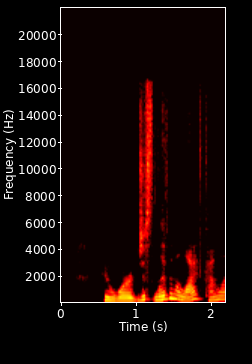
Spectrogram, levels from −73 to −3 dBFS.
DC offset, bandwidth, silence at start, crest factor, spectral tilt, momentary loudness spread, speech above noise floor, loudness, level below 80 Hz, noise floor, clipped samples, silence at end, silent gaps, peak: under 0.1%; 17 kHz; 0.6 s; 14 dB; -4.5 dB/octave; 6 LU; 43 dB; -26 LUFS; -78 dBFS; -69 dBFS; under 0.1%; 0 s; none; -12 dBFS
